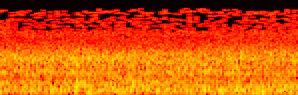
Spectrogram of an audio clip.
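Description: Distant, steady rumble of Space Shuttle Atlantis's rocket motors, its two solid rocket boosters and three liquid-fuel main engines, during ascent, heard from the ground as an even noise without distinct tones.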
